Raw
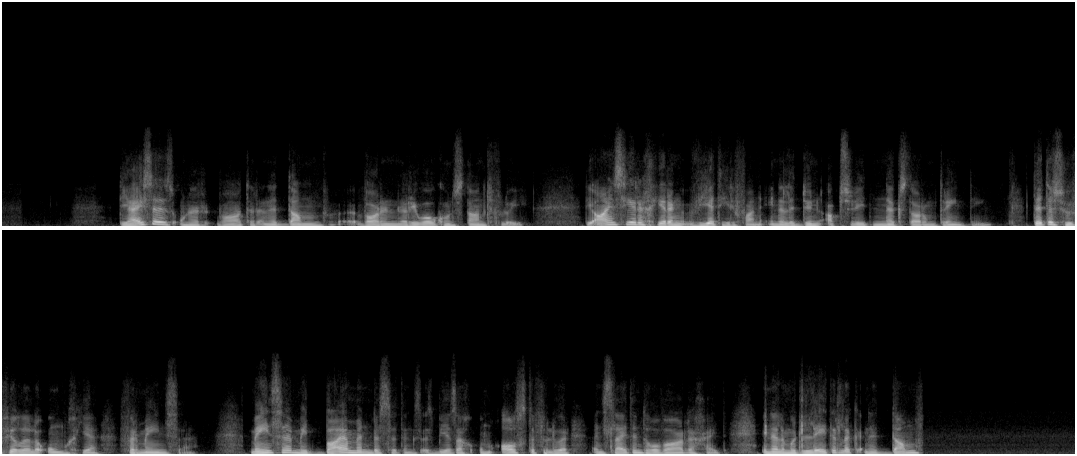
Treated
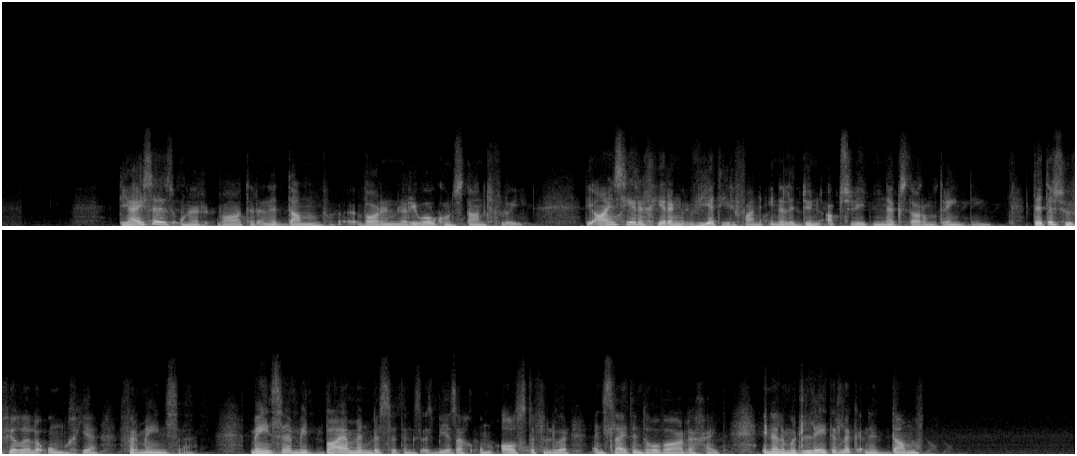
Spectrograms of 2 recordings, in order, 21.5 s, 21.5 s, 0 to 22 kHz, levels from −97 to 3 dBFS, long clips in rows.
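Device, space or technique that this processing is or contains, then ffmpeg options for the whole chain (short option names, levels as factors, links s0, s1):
parallel compression: -filter_complex "[0:a]asettb=1/sr,asplit=3[s0][s1][s2];[s0]atrim=end=15.314[s3];[s1]atrim=start=15.31:end=15.73,asetpts=PTS-STARTPTS,afade=t=in:d=0.004:c=qsin,afade=t=out:st=0.416:d=0.004:c=qsin,lowpass=3300[s4];[s2]atrim=start=15.726[s5];[s3][s4]acrossfade=d=0.004:c1=hsin:c2=qsin[s6];[s6][s5]acrossfade=d=0.004:c1=qsin:c2=hsin,asplit=2[s7][s8];[s8]acompressor=threshold=0.0178:ratio=6,volume=0.668[s9];[s7][s9]amix=inputs=2:normalize=0,asplit=4[s10][s11][s12][s13];[s11]adelay=163,afreqshift=-83,volume=0.0631[s14];[s12]adelay=326,afreqshift=-166,volume=0.0309[s15];[s13]adelay=489,afreqshift=-249,volume=0.0151[s16];[s10][s14][s15][s16]amix=inputs=4:normalize=0,volume=0.562"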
